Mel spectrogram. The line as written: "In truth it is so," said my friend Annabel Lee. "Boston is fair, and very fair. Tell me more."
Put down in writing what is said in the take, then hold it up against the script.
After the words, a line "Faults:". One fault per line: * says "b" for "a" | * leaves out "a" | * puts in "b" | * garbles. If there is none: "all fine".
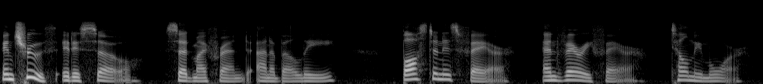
"In truth it is so," said my friend Annabel Lee. "Boston is fair, and very fair. Tell me more."
Faults:
all fine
